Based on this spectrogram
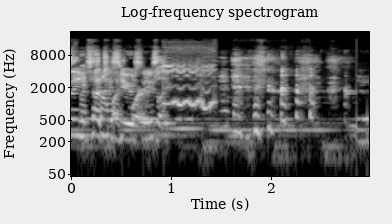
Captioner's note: laugh; snicker; Miku Screech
